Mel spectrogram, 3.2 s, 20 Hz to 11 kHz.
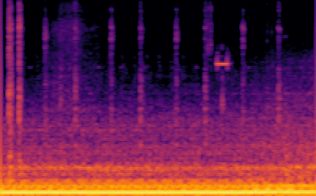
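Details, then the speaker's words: Mitsubishi Lancer EVO 5 at idle, stopped with aircon off, just picked up: steady idle rumble with light crisp ticking about three per second from noisy hydraulic lifters. "I can hear the noisy lifters, so you might be able to hear it through the camera. Maybe."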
